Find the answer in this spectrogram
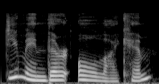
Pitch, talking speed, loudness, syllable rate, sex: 215 Hz, 265 wpm, -17 LUFS, 5.8 syllables/s, female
